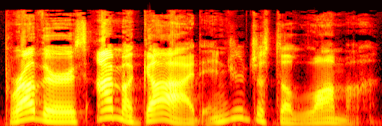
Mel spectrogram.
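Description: A man voicing a big, booming god in a storybook tale, dismissive and mocking in manner. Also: sing-song, normal speed, fairly bright tone, no room sound. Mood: indignant. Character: big, loud, scornful male thunder god.

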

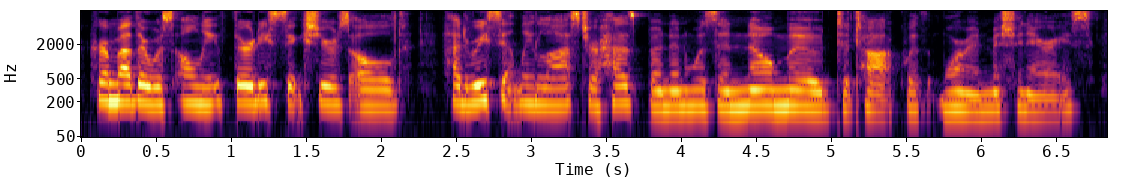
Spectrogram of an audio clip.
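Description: Gentle woman teaching about faith. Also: low voice, steady tone, normal speed. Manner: earnest, gentle, lingers on key phrases. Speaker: scripture lesson co-teacher. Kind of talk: devotional teaching.

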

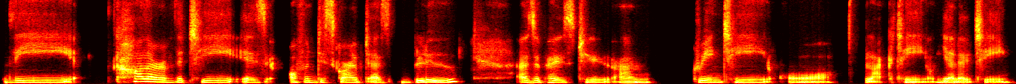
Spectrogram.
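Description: A woman explaining things as an interview guest, thoughtful and measured, pausing between phrases. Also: low-pitched, vocal fry, darkish tone, husky, no room sound. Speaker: podcast guest, translator.

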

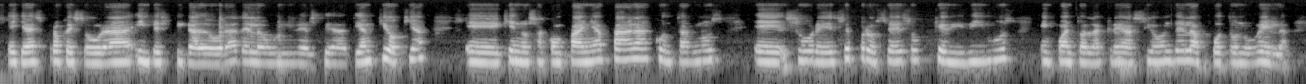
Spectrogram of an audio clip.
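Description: A woman with a Colombian accent and a slightly husky voice, hosting an interview and introducing a guest. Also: medium pitch, flat delivery, normal speed, low-quality recording. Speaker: host, interviewer.

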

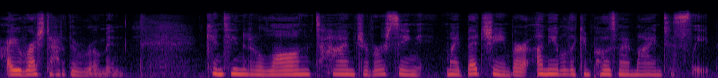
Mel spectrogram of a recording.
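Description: A woman reading a gothic novel aloud as a dramatic narrator, with an intense, theatrical and often hushed, breathy delivery. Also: rough recording. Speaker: audiobook reader. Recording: rumbly background noise.

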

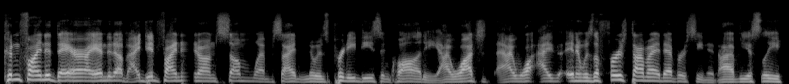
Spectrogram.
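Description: Gravelly higher-voiced man, casual. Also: quick pace, hardly any pauses, a bit bright, no room sound, clean studio sound. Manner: rambling, swears, many "like" fillers. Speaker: podcast co-host. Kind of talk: casual movie chat.

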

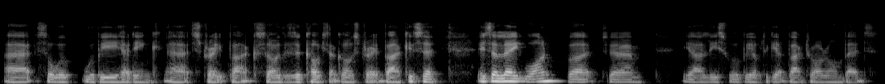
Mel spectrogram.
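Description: Northern English man, flat even delivery. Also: on the low side, moderate pace, muffled recording. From Rochdale, northern England. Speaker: interview guest, sports medicine consultant. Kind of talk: conversational interview answers.

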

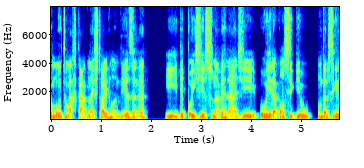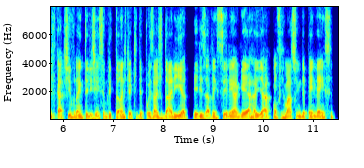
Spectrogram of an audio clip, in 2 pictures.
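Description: A young man co-hosting a podcast, explaining sports history in a relaxed, chatty way, often adding little tag questions. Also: medium pitch. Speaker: podcast co-host. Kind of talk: casual explanatory chat.

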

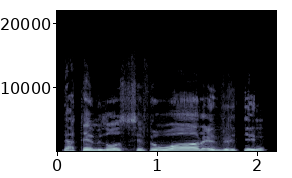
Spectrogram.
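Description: A man from Somalia, around his thirties, with a Somali accent, telling his story casually as an interview guest in halting, repetitive non-native English. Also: on the high side, flat delivery, a little mellow.

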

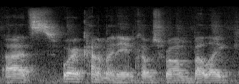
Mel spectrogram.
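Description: A man's voice: sits low, fairly even intonation, moderate pace, fairly bright tone. A man in his twenties from Sudan and Kenya, chatting informally as an interview guest and telling personal stories in casual, slangy speech. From born in Sudan, raised in Kenya. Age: 20s. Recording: echoey room with some background noise.

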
